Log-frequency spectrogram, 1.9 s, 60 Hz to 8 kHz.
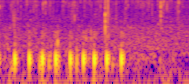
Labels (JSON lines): {"label": "biophony, pulse", "recorder": "SoundTrap 500"}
